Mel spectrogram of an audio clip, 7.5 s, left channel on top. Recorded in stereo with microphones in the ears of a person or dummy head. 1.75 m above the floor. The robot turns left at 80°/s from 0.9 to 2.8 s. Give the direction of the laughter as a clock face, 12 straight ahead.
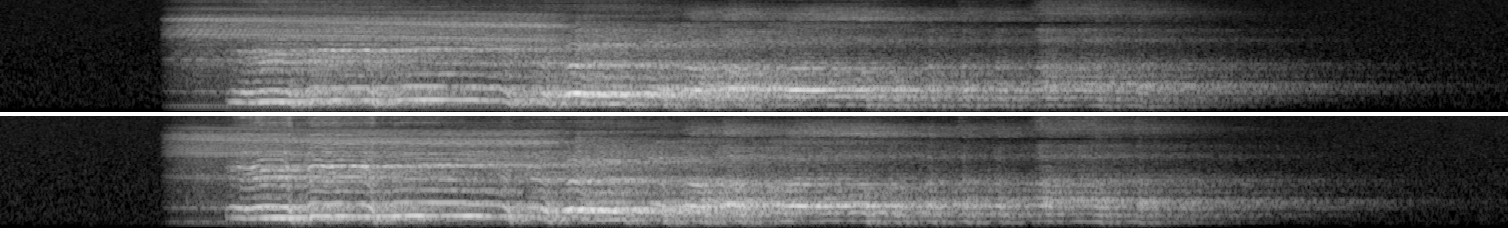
1 o'clock.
